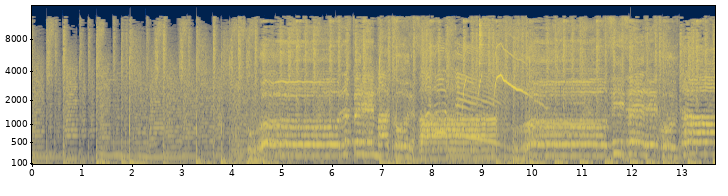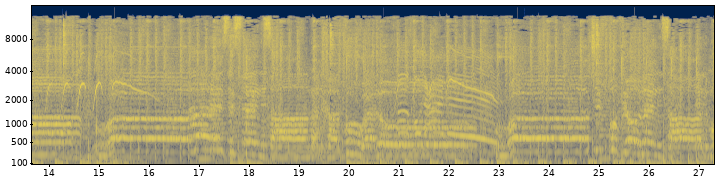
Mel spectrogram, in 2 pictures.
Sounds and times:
Music: 0.0s - 27.3s.

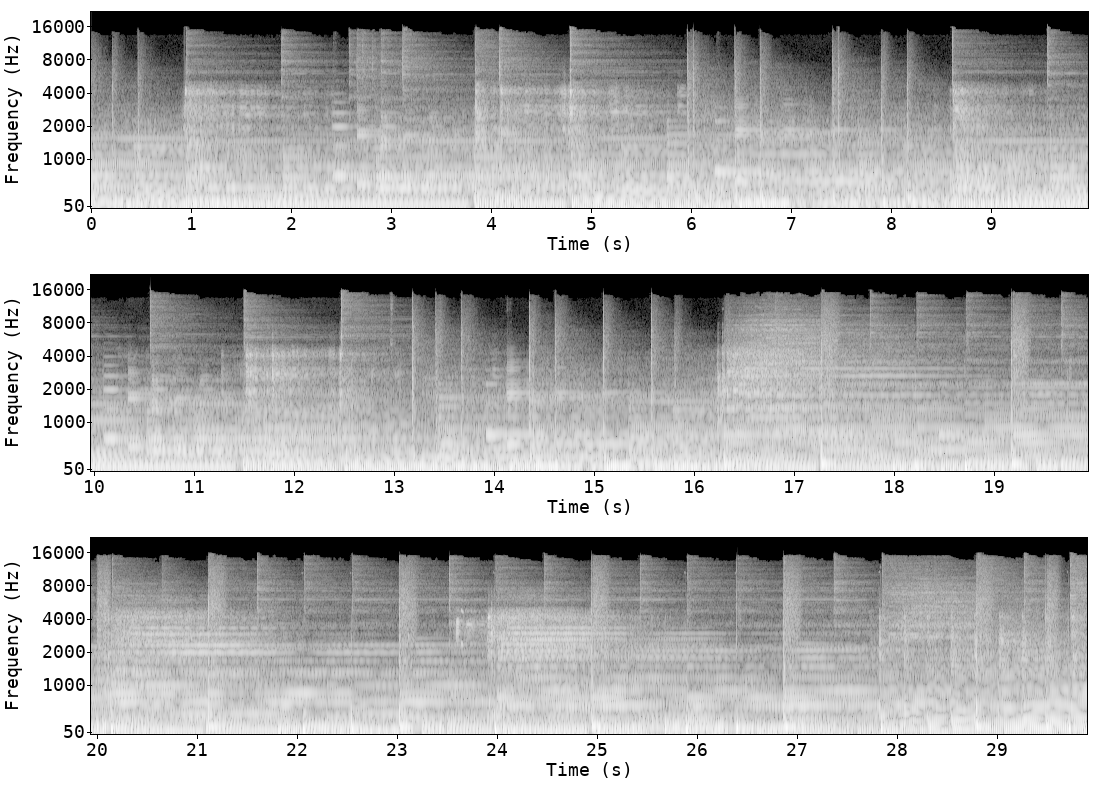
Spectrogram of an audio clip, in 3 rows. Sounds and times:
Music: 0.0s - 29.9s.

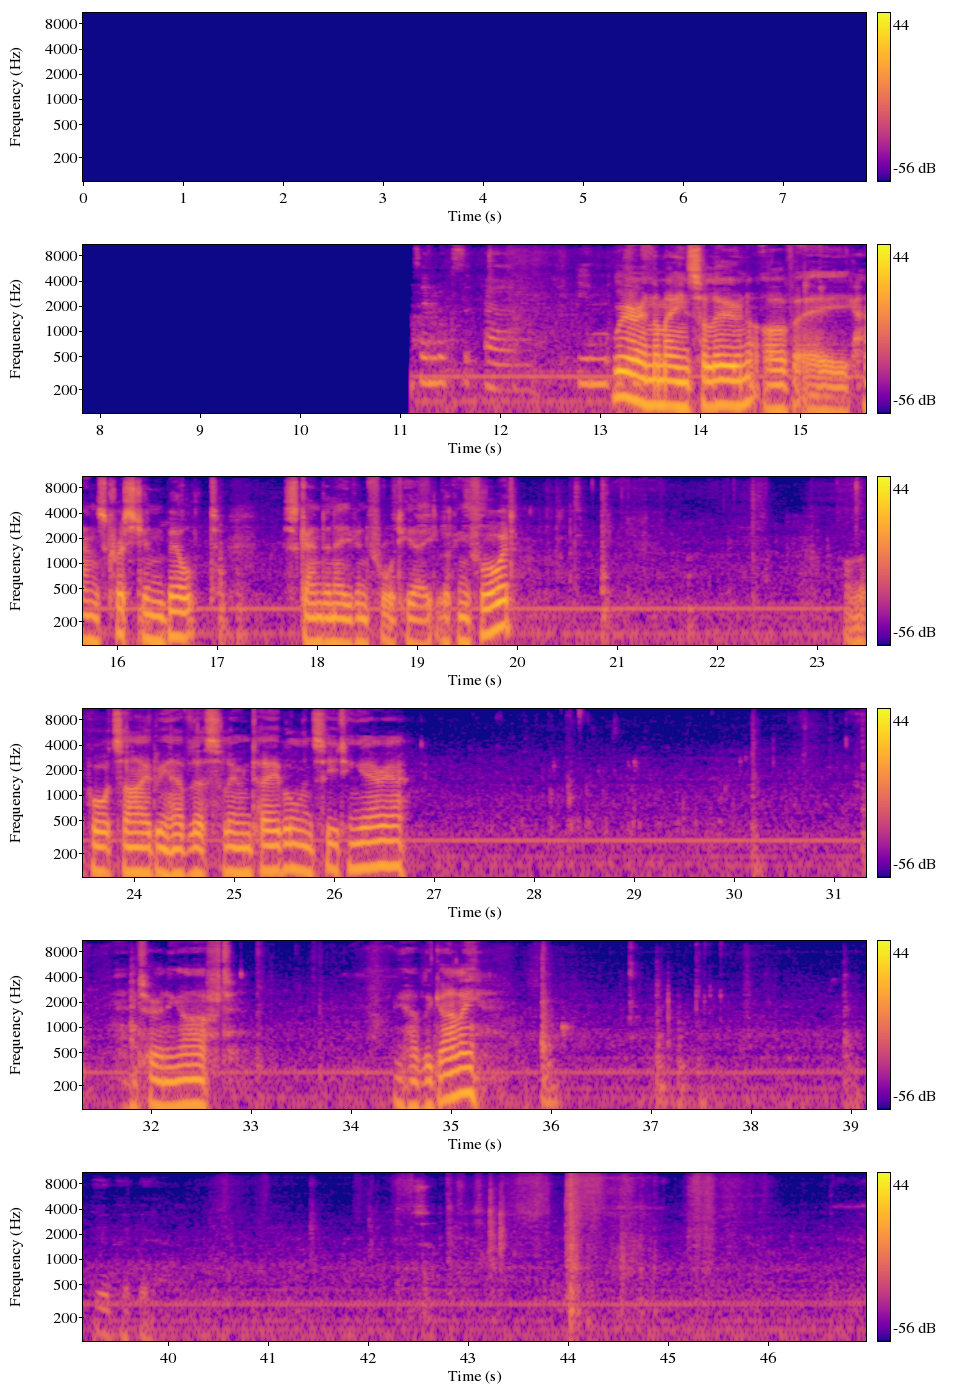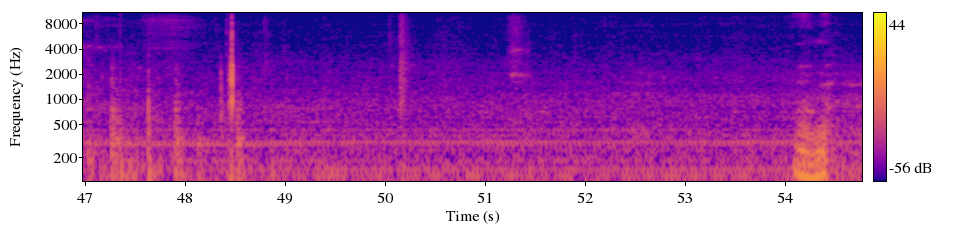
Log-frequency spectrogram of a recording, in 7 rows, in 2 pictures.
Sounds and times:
Speech: 11.2s - 17.1s, 17.7s - 20.0s, 23.3s - 26.8s, 31.7s - 32.9s, 34.4s - 35.4s, 39.3s - 39.9s, 54.1s - 54.6s.

